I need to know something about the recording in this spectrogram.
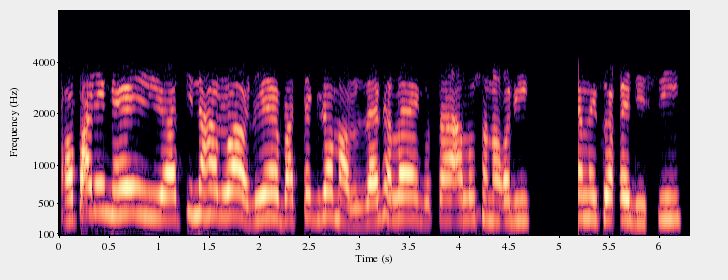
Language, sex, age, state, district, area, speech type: Assamese, female, 45-60, Assam, Darrang, rural, conversation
